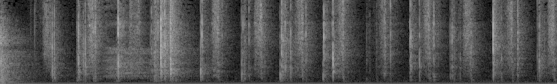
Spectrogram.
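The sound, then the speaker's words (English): Tarot cards shuffled by hand: many quick, crisp riffles and soft slaps in an irregular rhythm over a faint, steady low hum, with no talking. “Yes, I will pick a few cards for you just so I can see what energies the universe...”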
